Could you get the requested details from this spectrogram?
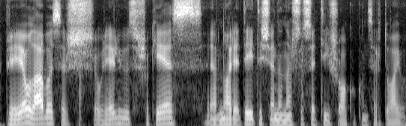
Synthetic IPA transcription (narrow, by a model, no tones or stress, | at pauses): pʲɾʲɪjejɛʊlˠɑːbɐsɪʃɐʊɾʲæːlʲɪjʊsʃoːkʲeːjɛsɐɾnoːɾʲɪɐt̪ʲɛɪt̪ʲɪʃʲɛnʲd̪ʲɛnɐʃsʊsʲɐt̪ʲiːʃoːkʊkoːnʲt͡ssʲɛrt̪uɔjʊ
